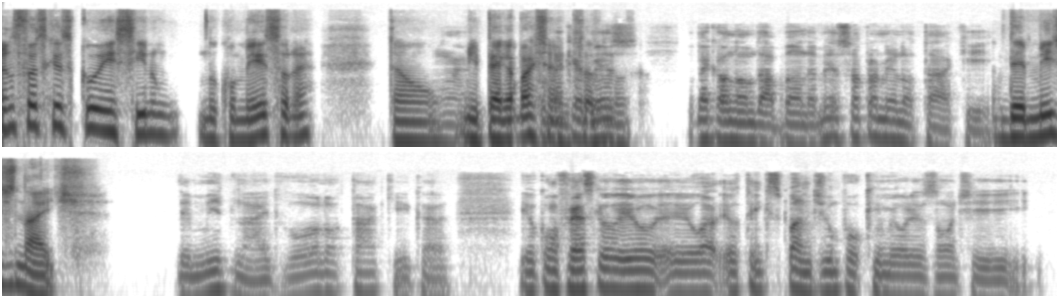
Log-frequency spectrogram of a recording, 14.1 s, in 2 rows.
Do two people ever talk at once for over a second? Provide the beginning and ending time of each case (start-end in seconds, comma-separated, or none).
2.8-4.3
